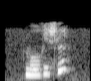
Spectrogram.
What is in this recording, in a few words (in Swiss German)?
"morichel", alsace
